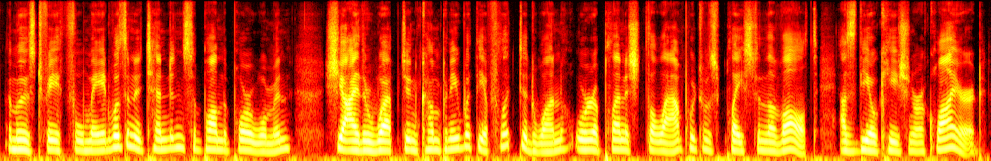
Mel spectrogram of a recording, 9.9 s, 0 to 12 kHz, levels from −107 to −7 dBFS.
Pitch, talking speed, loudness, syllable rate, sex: 160 Hz, 205 wpm, -18 LUFS, 5.8 syllables/s, male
